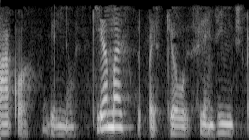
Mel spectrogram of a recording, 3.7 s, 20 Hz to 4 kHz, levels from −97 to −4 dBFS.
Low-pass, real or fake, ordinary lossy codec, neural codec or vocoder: 3.6 kHz; fake; MP3, 24 kbps; codec, 16 kHz, 4 kbps, FunCodec, trained on Chinese and English, 50 frames a second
